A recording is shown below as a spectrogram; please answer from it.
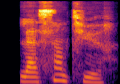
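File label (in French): "la ceinture", French; ropa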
